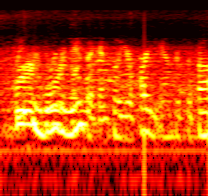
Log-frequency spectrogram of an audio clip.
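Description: A pop song with a sung vocal plays steadily as the answer phone message of a cell phone's voicemail, called during a live TV show, sounding thin and tinny as if heard through a phone line, with the music running continuously at moderate loudness.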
